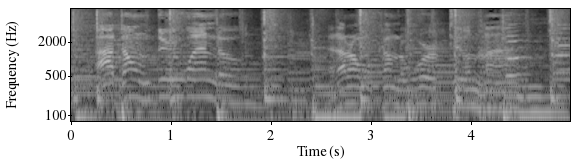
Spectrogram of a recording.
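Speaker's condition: No condition

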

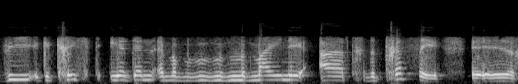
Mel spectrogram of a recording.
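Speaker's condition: Stuttering; childhood onset, noticed at age 10, lifelong; still stuttering at 61, past therapies including breathing therapy from Holland; not fluent, stutter audible on call, at worst half a day per word, partly improved by therapy; repeated sounds

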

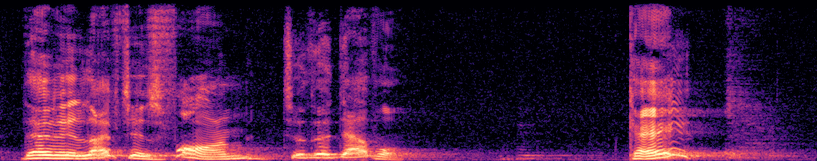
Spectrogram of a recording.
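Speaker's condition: ALS; talks funny, speech sounds abnormal

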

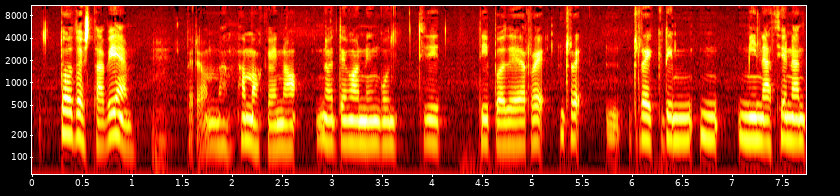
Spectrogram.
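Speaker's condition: Stuttering; repeated sounds, blocks

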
